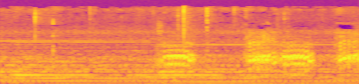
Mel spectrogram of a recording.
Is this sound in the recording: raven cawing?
yes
